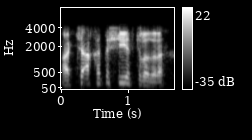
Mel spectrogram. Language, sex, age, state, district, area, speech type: Kashmiri, male, 30-45, Jammu and Kashmir, Srinagar, urban, conversation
